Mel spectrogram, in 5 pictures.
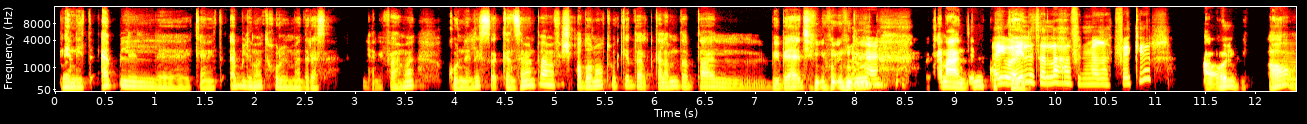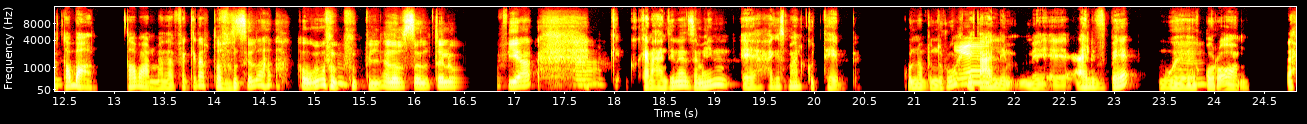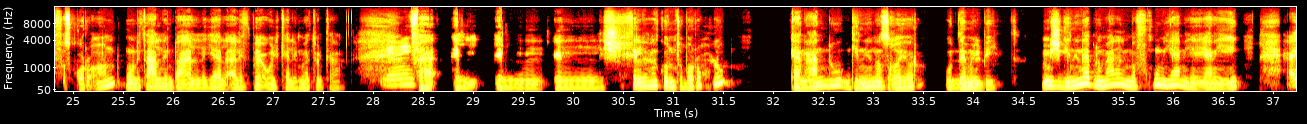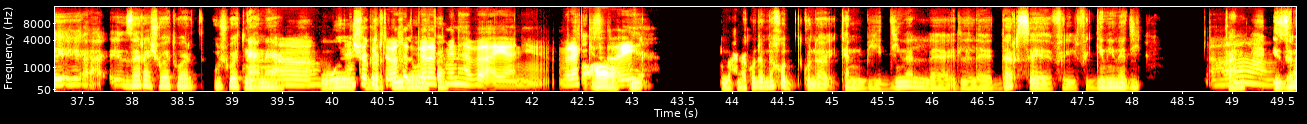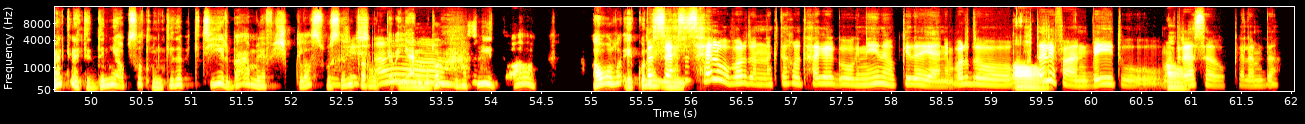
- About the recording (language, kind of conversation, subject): Arabic, podcast, إيه اللي اتعلمته من رعاية نبتة؟
- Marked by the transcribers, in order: in English: "البيبيهات"; laugh; laughing while speaking: "اليومين دول"; laughing while speaking: "بتفاصيلها أو باللي أنا وصلت له"; chuckle; tapping; in English: "class وcenter"; chuckle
